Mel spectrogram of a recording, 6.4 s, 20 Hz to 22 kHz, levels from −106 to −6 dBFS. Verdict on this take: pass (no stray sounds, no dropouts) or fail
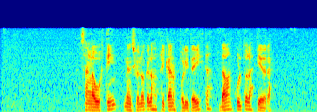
pass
